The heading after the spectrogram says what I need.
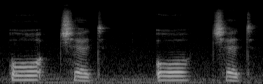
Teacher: You need the word or. Don't pronounce the R, remember? So it's like orchard. You need a schwa in the second part.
